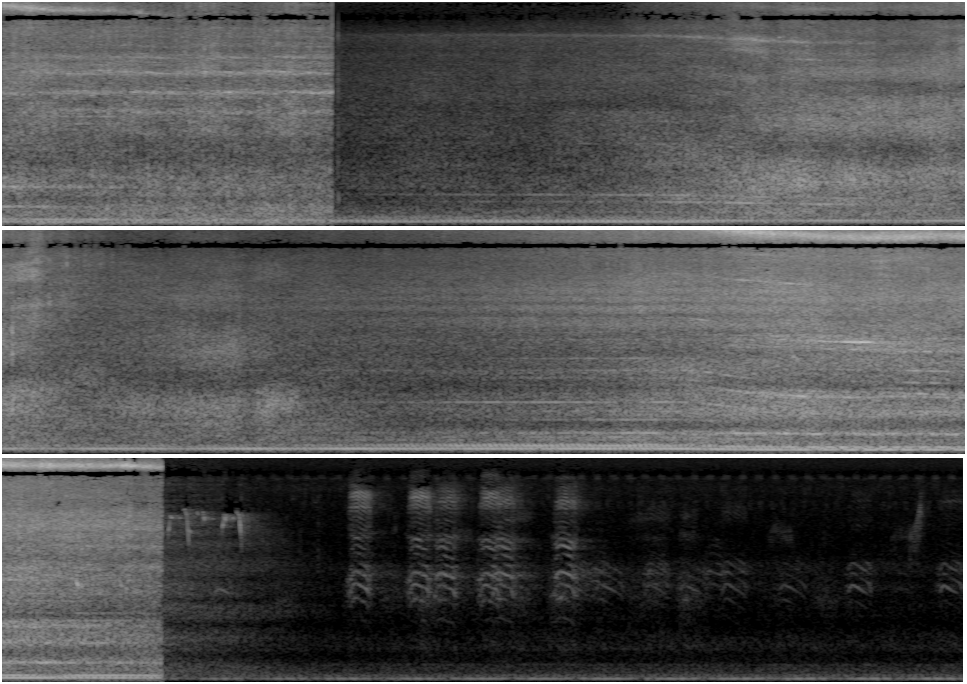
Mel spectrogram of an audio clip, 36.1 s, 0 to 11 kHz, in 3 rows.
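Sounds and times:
train wagons rolling past: 0:00.0 - 0:27.6
distant diesel locomotives rumbling: 0:00.0 - 0:36.0.

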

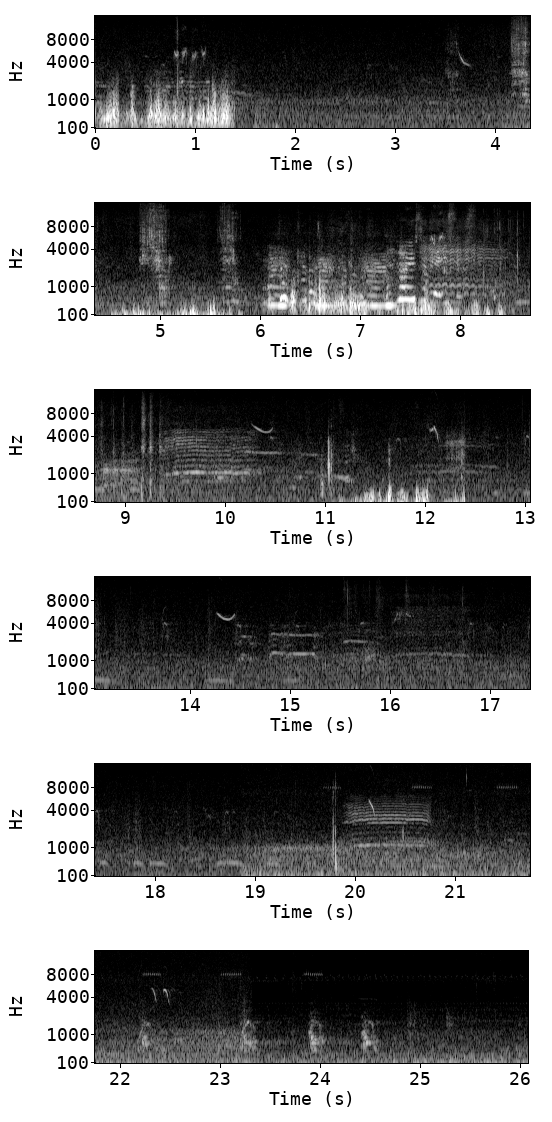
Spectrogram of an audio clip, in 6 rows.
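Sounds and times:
small birds chirping: 0:00.1 - 0:24.6
farm animal calls: 0:03.4 - 0:19.0, 0:19.8 - 0:24.6.

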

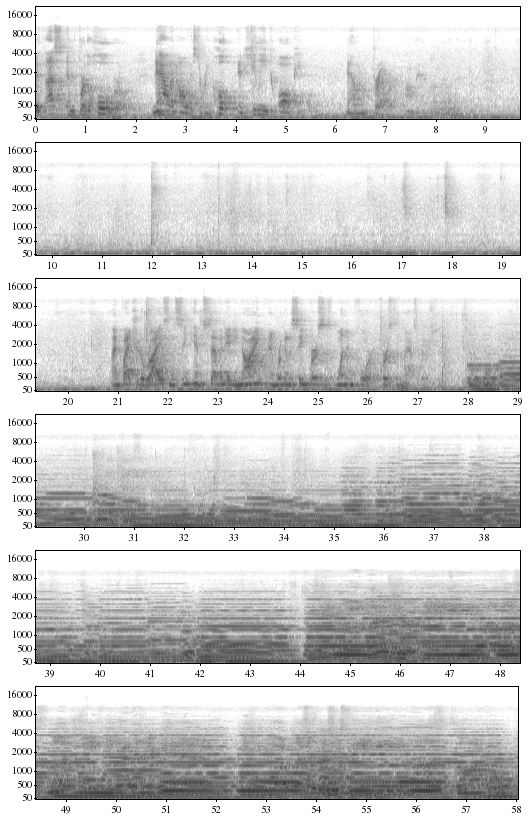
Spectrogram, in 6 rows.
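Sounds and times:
church organ playing a hymn: 0:00.0 - 0:04.2, 0:20.9 - 0:27.3, 0:27.9 - 0:58.0.

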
